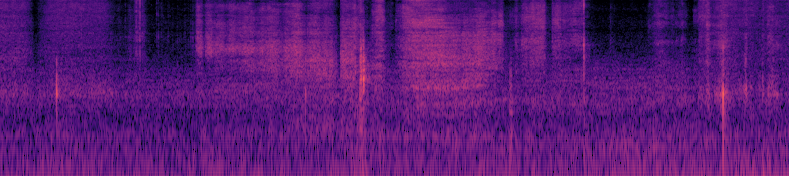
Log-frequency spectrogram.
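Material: Paper.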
